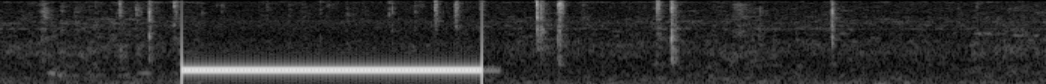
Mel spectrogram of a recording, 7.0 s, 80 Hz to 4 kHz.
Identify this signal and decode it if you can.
Ringback tone (North America), 440 + 480 Hz.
